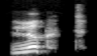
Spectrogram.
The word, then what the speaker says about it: looked: So we have to be sure that we are pronouncing that T at the end, because sometimes in a strong pronunciations, we feel like it is there. When I say look, oigo un k, esa es la T. No, it's looked, looked, looked, look, looked.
